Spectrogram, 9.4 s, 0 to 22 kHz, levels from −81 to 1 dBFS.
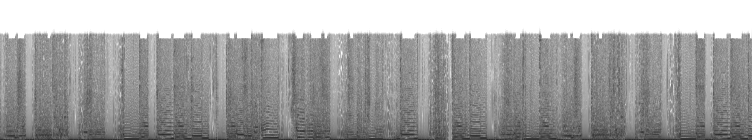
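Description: From start to end, integer samples are being read as floating-point values, consistent with 32-bit integer data decoded as 32-bit float. Output slams between silence and the clipping limit, a harsh square-wave buzz. Unlike ordinary clipping, quiet stretches collapse to dead silence rather than passing through unchanged.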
